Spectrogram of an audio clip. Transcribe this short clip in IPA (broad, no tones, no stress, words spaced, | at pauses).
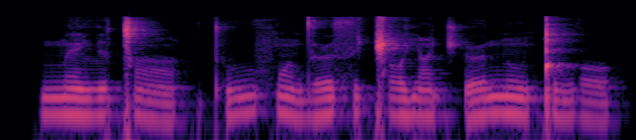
mɛ̃lʲɔǀɑ̃ | tʼu fɔ̃də˞sɪǁɔ jɑ̃t͡ʃʼə˞ nũǃɪwɔ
